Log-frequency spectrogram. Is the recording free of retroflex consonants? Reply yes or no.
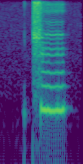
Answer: no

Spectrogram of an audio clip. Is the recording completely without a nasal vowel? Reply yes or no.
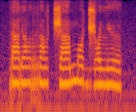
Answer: yes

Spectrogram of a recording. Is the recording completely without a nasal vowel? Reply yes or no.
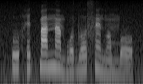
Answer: no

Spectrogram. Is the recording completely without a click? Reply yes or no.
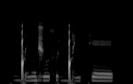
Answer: no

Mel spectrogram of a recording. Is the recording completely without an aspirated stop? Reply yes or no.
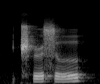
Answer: no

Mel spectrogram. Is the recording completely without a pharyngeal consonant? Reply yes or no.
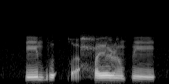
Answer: no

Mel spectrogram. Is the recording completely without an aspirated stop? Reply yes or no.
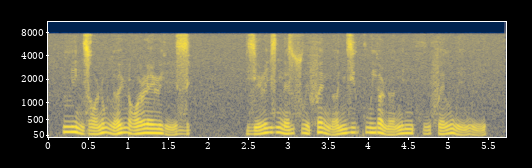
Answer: yes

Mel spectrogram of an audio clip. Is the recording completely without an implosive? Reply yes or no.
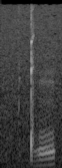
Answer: yes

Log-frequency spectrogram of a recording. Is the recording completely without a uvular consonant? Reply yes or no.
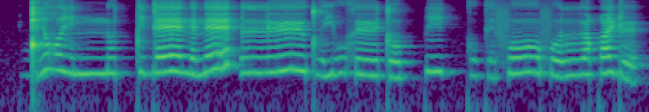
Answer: no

